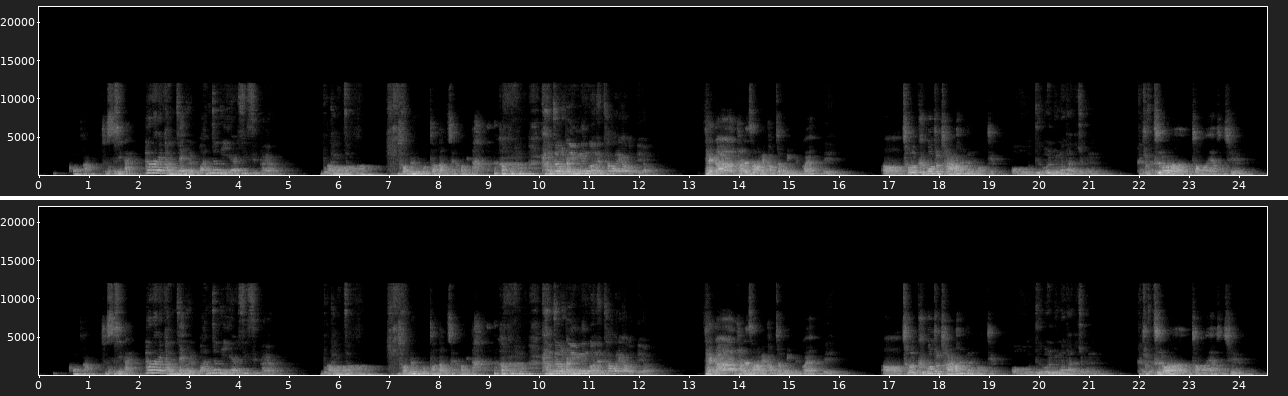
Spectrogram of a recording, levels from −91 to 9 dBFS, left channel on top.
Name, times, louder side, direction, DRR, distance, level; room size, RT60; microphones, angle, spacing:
voice 1, 0.7-1.8 2.8-2.9 5.8-6.7 7.2-9.2 10.5-10.6 13.3-15.5 16.9-19.1 22.1-24.0, left 1 dB, 30° right, -9 dB, 1.2 m, -31 dB
voice 2, 2.1-4.7 5.6-6.0 7.0-7.3 9.2-12.2 15.6-15.9 19.4-21.2 22.0-22.4, left 1 dB, 20° left, -7 dB, 0.4 m, -33 dB
2.7 x 2.5 x 2.6 m, 0.88 s
head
